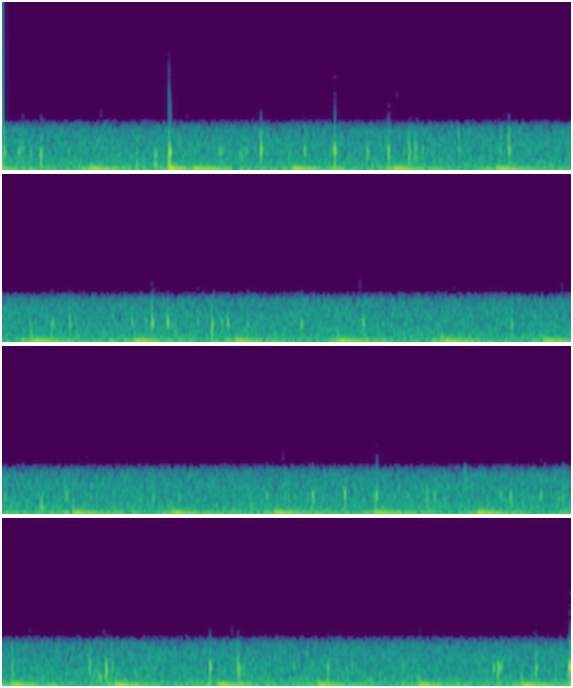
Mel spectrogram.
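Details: Recorded with a Stemoscope stethoscope microphone on the belly after a large meal: soft low rumbling with scattered faint clicks and gurgles, bowel sounds.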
